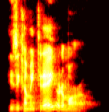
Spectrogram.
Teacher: coming today or tomorrow we stress important words in this example coming the verb is the important word so we stress coming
